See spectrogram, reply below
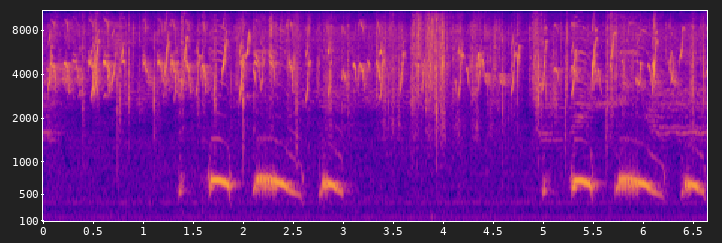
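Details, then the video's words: Spotted dove, local tekukur from a collection in Timika, Papua, repeating its soft three-part coo twice, each with a brief lead-in note and a long falling middle note; busy chirping of small birds behind. "SUARA BURUNG TEKUKUR LOKAL, THE SOUND OF SPILOPELIA CHINENSIS"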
